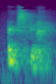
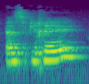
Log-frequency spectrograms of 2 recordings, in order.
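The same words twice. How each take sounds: First: Low, soft breathing instruction; breathe-out cue. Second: Breathing instruction ending on a rise; breathe-in cue. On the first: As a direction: let "expirer" drop low and soft. (consigne d'expiration, voix basse et douce) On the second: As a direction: cue the in-breath, lifting the end of "inspirer". (consigne d'inspiration, ton montant) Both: Shown as a demonstration. Guides a breathing exercise.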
